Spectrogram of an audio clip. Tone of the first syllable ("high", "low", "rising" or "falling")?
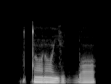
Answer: high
